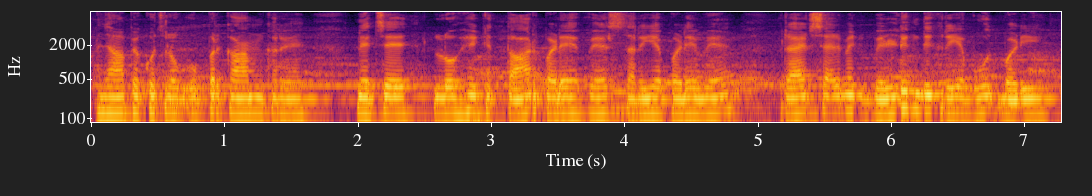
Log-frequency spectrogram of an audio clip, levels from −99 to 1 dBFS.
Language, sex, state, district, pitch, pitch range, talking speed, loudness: Hindi, male, Haryana, Jhajjar, 120 Hz, 115-125 Hz, 240 wpm, -17 LUFS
